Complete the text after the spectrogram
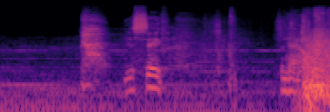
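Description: A young man speaks calmly.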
